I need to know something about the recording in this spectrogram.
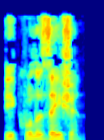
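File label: "equalisation", British English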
